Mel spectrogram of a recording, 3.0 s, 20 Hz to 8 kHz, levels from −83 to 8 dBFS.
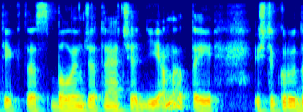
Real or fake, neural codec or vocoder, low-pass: real; none; 7.2 kHz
